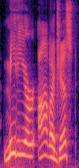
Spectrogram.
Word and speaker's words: meteorologist: I'm 64, and thanks to your show, I finally learned how to pronounce meteorologist correctly when you said to picture a meaty urologist.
